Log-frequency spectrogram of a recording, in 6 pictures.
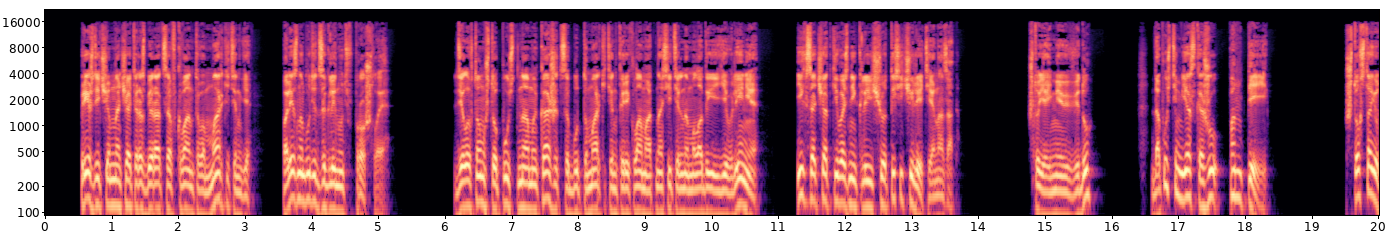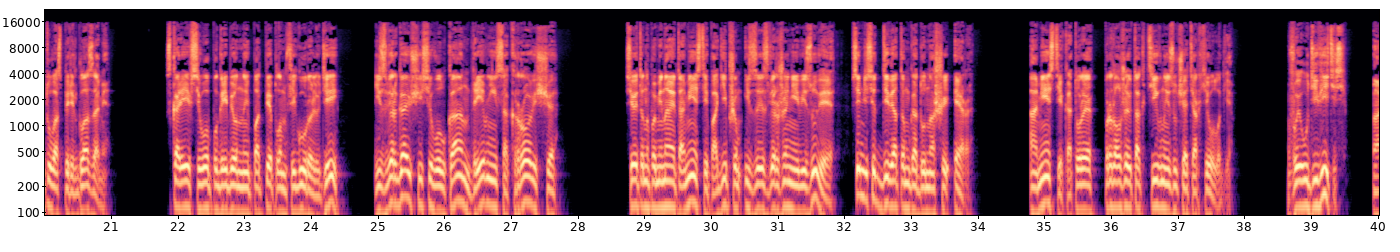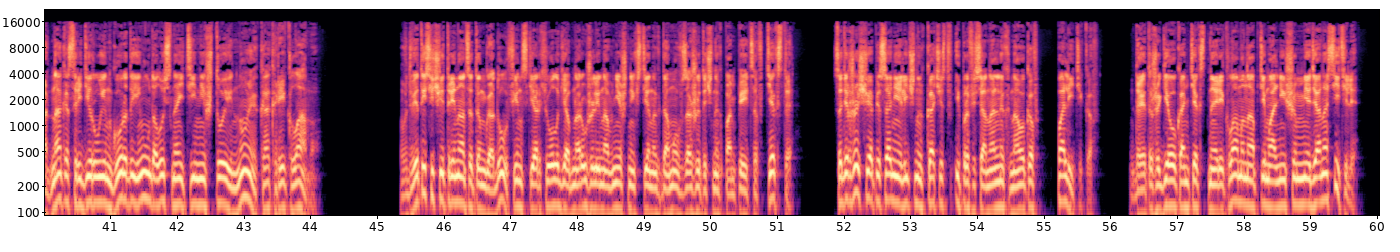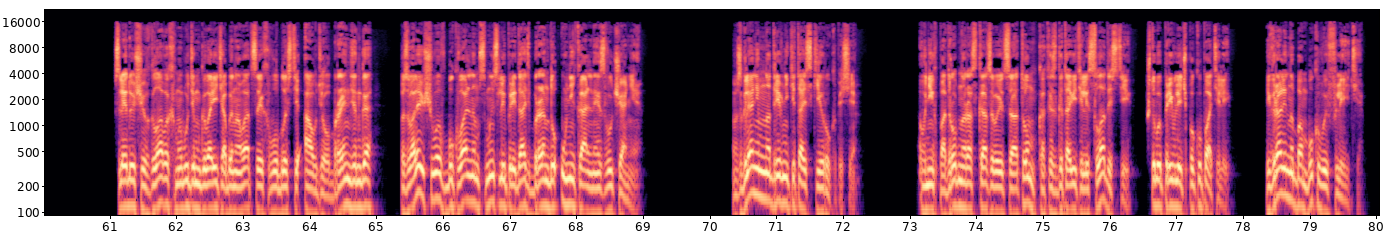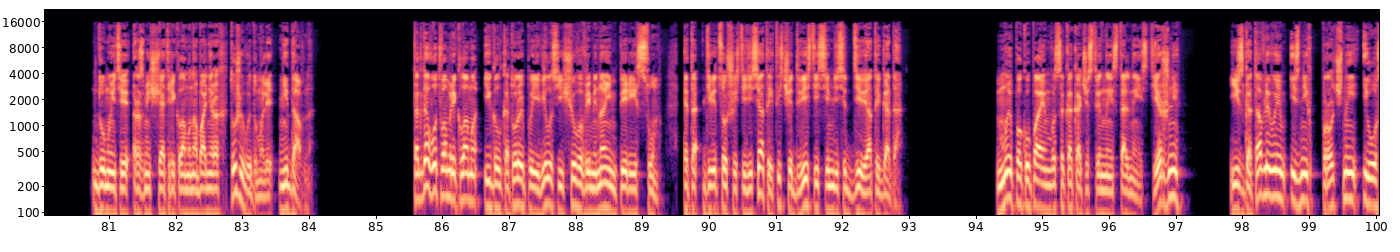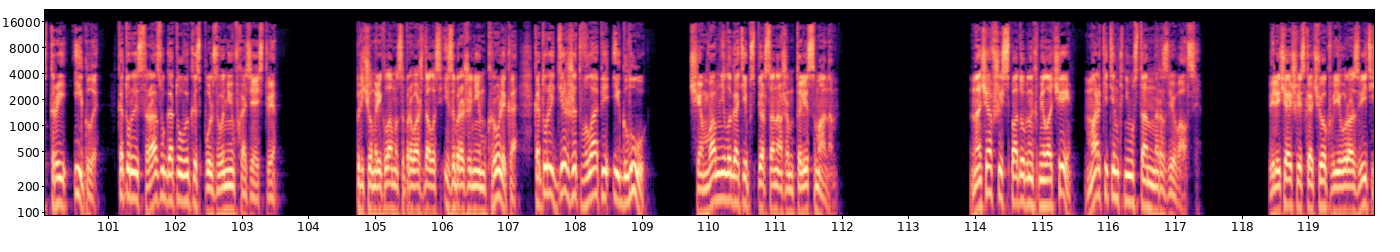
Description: Аудиокнига Квантовый скачок маркетинга. Если не внедрите это сегодня, вашей компании не станет завтра | Библиотека аудиокниг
